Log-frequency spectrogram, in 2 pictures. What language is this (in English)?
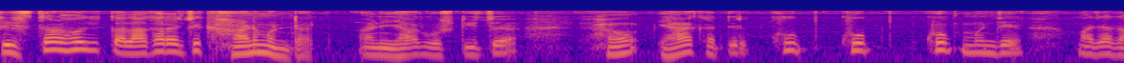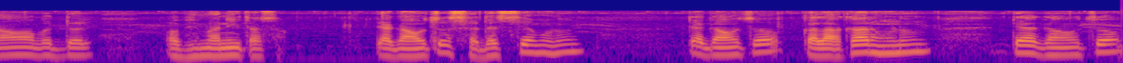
Konkani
